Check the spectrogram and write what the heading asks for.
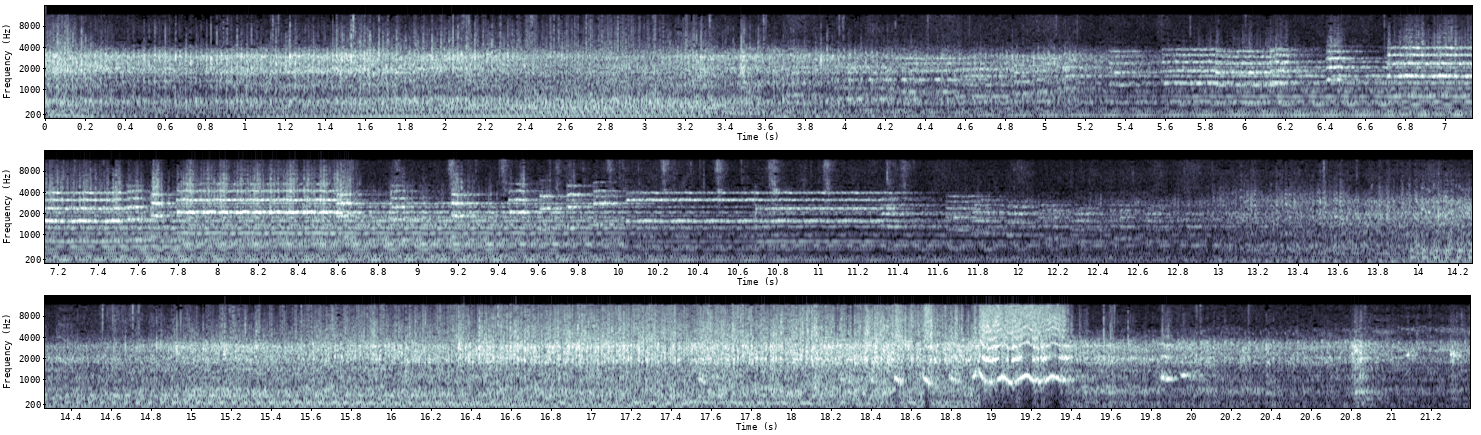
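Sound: motorcycle engine running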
